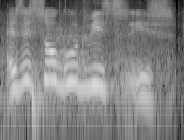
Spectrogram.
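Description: High-voiced child, a girl being interviewed. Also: lively intonation, unhurried, fairly bright tone, a little hiss or hum. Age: child, about 8 to 12. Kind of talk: casual interview answers.

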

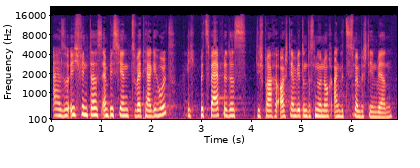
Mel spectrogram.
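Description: A woman's voice: medium pitch, steady tone, brisk, in a large hall. A teenage girl, casually debating as a student guest on school radio.

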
